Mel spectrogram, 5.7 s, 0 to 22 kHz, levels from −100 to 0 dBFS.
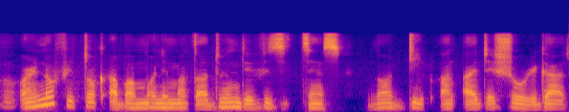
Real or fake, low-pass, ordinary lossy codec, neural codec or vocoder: fake; 7.2 kHz; none; codec, 16 kHz, about 1 kbps, DyCAST, with the encoder's durations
